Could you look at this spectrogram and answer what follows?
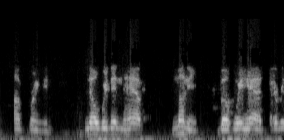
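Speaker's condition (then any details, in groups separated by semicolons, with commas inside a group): ALS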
